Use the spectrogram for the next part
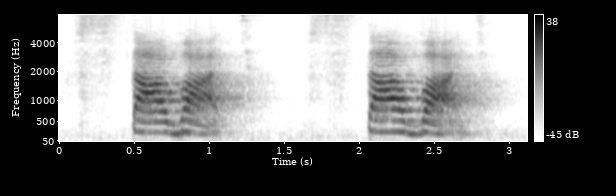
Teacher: The second A, which goes after V, is stressed.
